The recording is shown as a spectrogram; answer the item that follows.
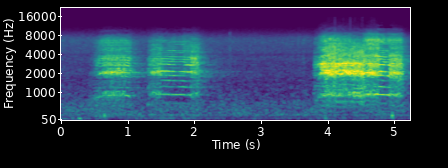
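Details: A pair of Sulphur-crested cockatoos on the Fraser Coast, Queensland, Australia, upset at a lace monitor in a tree near their nest tree. Harsh, raspy, broadband screeches in four long bursts, two early, then a louder double screech after a pause.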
